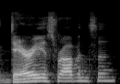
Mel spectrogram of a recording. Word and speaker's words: Darius Robinson: It's Darius Robinson.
